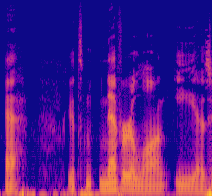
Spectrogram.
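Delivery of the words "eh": "eh" as the short vowel in edge; short E sound. Shown as a demonstration. Teacher demonstrating epsilon's sound, a short "eh" as in edge. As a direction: give a short, open "eh". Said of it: "always a short E as in edge".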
